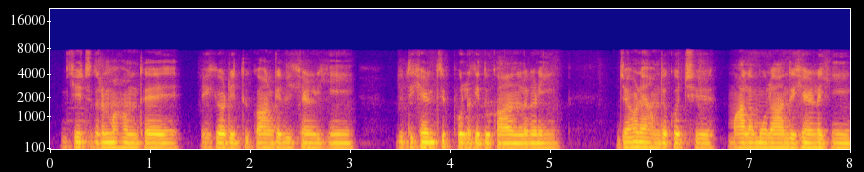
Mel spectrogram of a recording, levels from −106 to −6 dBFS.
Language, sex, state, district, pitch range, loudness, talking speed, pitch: Hindi, male, Uttarakhand, Tehri Garhwal, 105-110 Hz, -18 LUFS, 170 wpm, 105 Hz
